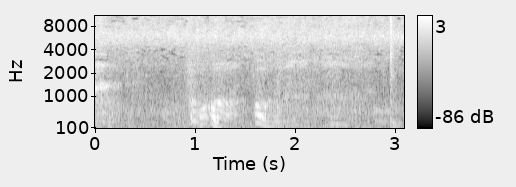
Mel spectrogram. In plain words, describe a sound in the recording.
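Elderly men exclaim in surprise.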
